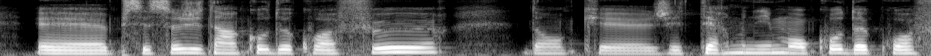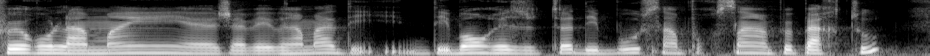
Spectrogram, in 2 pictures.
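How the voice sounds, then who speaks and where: In a Quebec accent, a woman with a fairly low pitch and a dark, mellow tone speaks at a fairly slow pace with fairly even intonation, on a very clean recording with a silent background. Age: 20s. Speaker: podcaster. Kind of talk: personal testimony. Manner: hesitant with many fillers.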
